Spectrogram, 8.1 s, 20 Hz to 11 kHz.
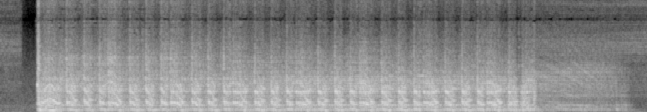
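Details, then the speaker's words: Case 450B dozer diesel, abandoned 15 years, cranked after a Roosa Master DB2 injection pump rebuild. Steady cranking with even compression pulses but no firing, no smoke and no fuel. "nothing nothing yeah no smoke no fuel but it might take a minute yeah give it a second"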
